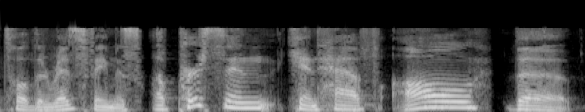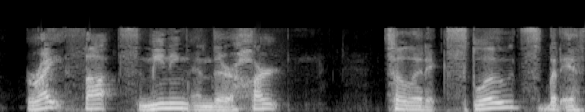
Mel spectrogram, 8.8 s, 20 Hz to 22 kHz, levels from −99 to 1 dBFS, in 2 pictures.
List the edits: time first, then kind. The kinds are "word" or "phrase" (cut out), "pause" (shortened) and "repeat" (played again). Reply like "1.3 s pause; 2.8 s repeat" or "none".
1.0 s phrase; 3.7 s pause; 5.8 s word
